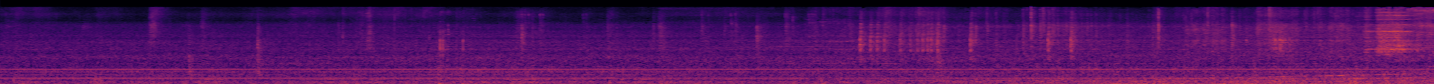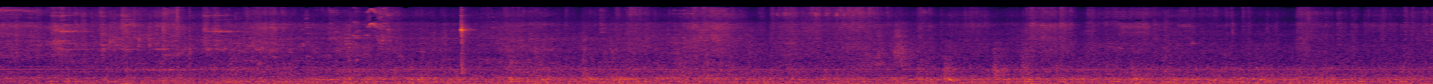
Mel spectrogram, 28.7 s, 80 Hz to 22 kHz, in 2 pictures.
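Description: MTR Island Line M-Train (A258/A273) running, heard from inside the car: a steady low rumble with a constant hum of two tones. About twelve seconds in, a tone rises in pitch and the wheel-on-rail noise grows louder, with scattered clicks and knocks from the track.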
